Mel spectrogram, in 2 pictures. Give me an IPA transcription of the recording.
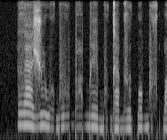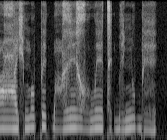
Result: ð æ˦˨ ʒ y˦˨ w o̤˨ ɡ β ṳ˦ b ɑ̤˦ b e˦˨ b ṳ˨ ɡ æ˨ b ð ɯ˨ k͡p o˦ b ṳ˦ θ ɡ͡b ɑ˨ ʕ æ˨ ç m o˦ p e˦ ɡ͡b ɑ̤˨ ɣ e˦ ɣ o̤˨ w e˦˨ t e̤˨ ɡ͡b e̤˨ ɲ u˦ b e̤˨

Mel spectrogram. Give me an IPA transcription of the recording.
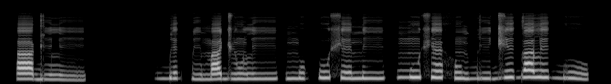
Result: a˧ ɡ i˨ l i˨ | ɡ͡b e˧ k͡p i˨ m a˨˦ d͡ʒ ũ˧ l i˦ | m u˧ k͡p u˦ ʃ e˦ n i˧ | m ũ˦ ʃ ɛ̃˦ h ũ˧ ɡ͡b i˧ d͡ʒ e˦ ɡ a˦ l e˦ ɡ͡b u˦˨

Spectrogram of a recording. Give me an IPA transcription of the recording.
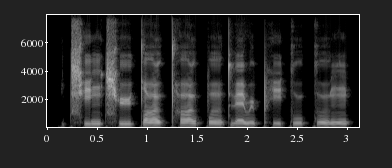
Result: t͡ɕʰ i˥ ŋ t͡ɕʰ y˥ t̪ ɑ˥ ʊ̯ t̪ʰ ɑ˥˩ ʊ̯ p ɤ˨˩ t̪ ɥ ɛ˦ ɻ ɻ̩˩ pʰ i˨˩ k u˥˩ k ʊ˧˥ ŋ

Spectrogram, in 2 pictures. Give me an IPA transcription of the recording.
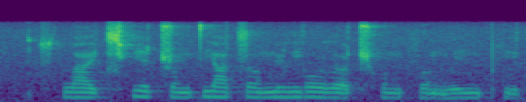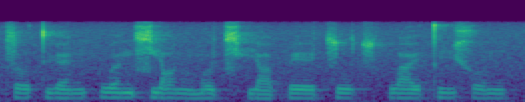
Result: t͡sʰ w a˨˦ ɪ̯ t͡ɕʰ i˥˨ ʈ͡ʂ ʊ˨˦ ŋ t̪ j ä˦ t͡s ɤ˨˦ n̪ y˧ l j o˥˨ ʊ̯ l ɤ̰˨˩ ʈ͡ʂʰ ʊ˨˦ ŋ f ɤ̰˨˩ ŋ l i˨˦ ŋ pʰ ḭ˨˩ t͡s ɤ˨˦ t̪ ɥ ɛ˨˦ n f w ə˦ n ɕ j ɑ˥˨ ŋ m ɤ˦ t͡ɕʰ j ä˨˦ p e˨˦ ɪ̯ t͡s u˨˦ t͡sʰ w a˧ ɪ̯ t̪ i˦ x ɤ˦ ŋ

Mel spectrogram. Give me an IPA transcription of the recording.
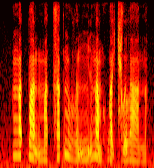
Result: ŋ a˦˥ t̚ v a̰˧˨ n m a˨˩ t̚ s a˦˥ k̚ n u˧˩ l ə̰˧˨ n ɲ ḭ˧˥ n a̰˧˨ m h w a̰˧˨ j t͡ɕ ṵ˧˨ ə̯ l a˧˩˨ n

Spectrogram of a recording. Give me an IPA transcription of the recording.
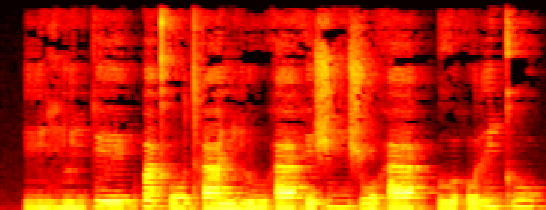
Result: r i˨ ɣ i˨ l iː˨ k eː˦ | p ã˦ kʰ oː˨ tʰ aː˨ ɲ i˨ l uː˦ h aː˦ h e˦ ʃ iː˦ ʃ o˨˦ h a˦ | ɣ ʊ˨ h o˨ r i˦ kʼ u˦

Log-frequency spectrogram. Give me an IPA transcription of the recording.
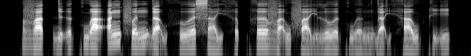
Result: v a˦˥ t̚ ɗ ɨ̰˧˥ ə̯ k w a̰ː˧˥ ŋ f ə˨˦ n ɗ a̰˧˨ w h u˨˦ ə̯ s a̤˨˩ j h ə˨˩ p̚ h əː˧ v a̰˧˥ w f a˧˩ j l u˧ ə̯ k w ə̤ː˨˩ ŋ ɗ a̰˧˨ j h a˨˦ w k ḭ˧˥

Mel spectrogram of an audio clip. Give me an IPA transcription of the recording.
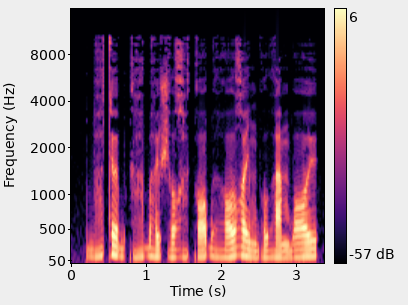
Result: b a̤ t ø b k a̤ ɓ a̤ y̯ ʃ ə̤ u̯ ʁ a̤ k ɔ ɓ ə̤ ɦ ɔ u̯ ʁ ø i̯ m b ɔ̤ u̯ ɦ a m b ɔ y̯

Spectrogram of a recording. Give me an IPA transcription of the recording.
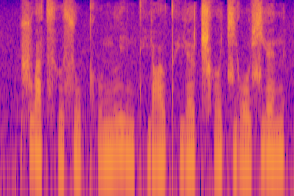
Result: ʂ w ä˥˩ t͡sʰ ɹ̩˩ s ṵ˨˩ kʰ ʊ˧˥ ŋ l i˥˩ n t̪ʰ j ɑ˧˥ ʊ̯ t̪ʰ j ɛ˧˥ ʈ͡ʂʰ ɤ˧˥ t͡ɕ j o̰˨˩ ʊ̯ ɕ j ɛ˥ n

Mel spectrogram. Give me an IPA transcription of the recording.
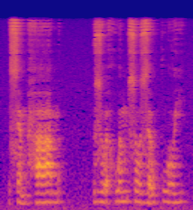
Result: s ɛ̰˧˨ m h aː˧ m | z ṵ˧˨ ə̯ h w ə˧ m s o˧˩ z ə̰˧˥ w k w o˨˦ j

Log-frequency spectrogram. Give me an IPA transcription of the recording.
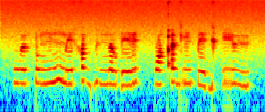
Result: w ø k͡p o ŋ ĩ ŋ͡m e h ʌ ɡ ɓ y ŋ ɜ ʊ̯ ʔ e | p ɔ qʼ i ɡ r ĩ k͡p e ɡ | r y

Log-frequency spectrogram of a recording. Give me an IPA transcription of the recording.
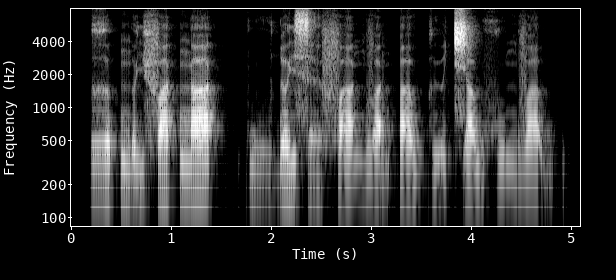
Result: ɣ ə˦˥ p̚ ŋ ə̰˧˥ j f a˦˥ k̚ ŋ a˦˥ k̚ | k w ṳ˨˩ ɗ ə˨˦ j s ɛ̤˨˩ f a˧˩ ŋ v a̰˧˨ ŋ ʔ a˨˦ w k ɨ̰˧˨ ə̯ t͡ɕ a˨˦ w x u˧˩ ŋ v a̰˧˨ w ʔ

